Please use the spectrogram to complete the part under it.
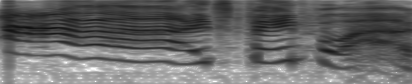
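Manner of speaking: mock very high, very slow, drawn-out wail of pain. Reading a manga chapter aloud, voicing Luffy's line: acted screaming in pain. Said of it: "Luffy's still screaming".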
